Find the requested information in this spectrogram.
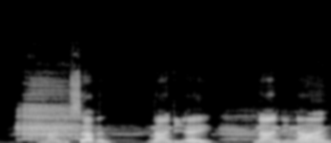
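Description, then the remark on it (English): Three loud sheep bleats with a wavering, quavering tone, each lasting about a second and separated by short pauses. “I best be gathering my sheep and heading back home. Here, sheepy, sheepy, sheepy.”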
